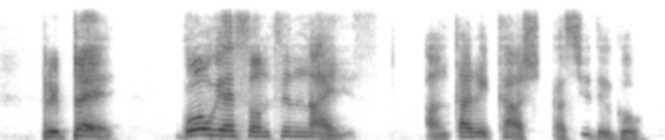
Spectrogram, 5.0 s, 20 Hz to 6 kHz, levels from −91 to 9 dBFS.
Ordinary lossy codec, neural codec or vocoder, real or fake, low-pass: none; codec, 44.1 kHz, 2.6 kbps, DAC; fake; 5.4 kHz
